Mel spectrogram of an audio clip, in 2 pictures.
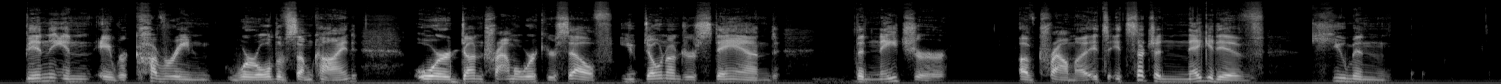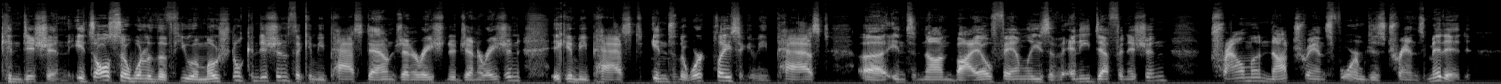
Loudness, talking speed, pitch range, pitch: -22 LUFS, 135 wpm, 105-135 Hz, 120 Hz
